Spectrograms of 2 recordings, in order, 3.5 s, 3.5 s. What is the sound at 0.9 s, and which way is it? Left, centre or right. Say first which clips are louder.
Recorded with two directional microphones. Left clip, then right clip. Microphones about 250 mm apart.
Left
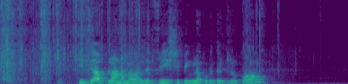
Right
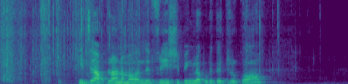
Speech: right 5 dB; right.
